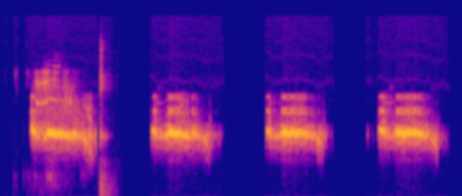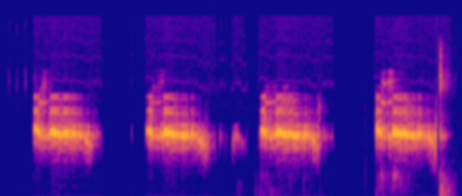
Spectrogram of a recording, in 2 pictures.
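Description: A great barbet gives eight loud, mewing wails, each slightly falling, repeated about once every second. There are no other notable sounds.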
